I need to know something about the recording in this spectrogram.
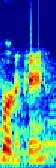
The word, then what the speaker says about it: Wernicke: There are two people, Broca and Wernicke, spelled with a W, but again, German, so we pronounce it with V.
